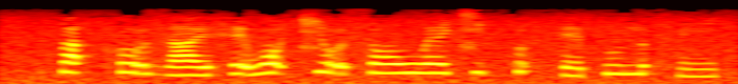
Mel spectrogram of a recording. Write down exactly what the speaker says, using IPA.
p ä˦ ʔ kʰ o̰˦˨ ʊ̯ z a˨ ɪ̯ h ḛ˦˨ w ɔ̰˦˨ t͡ɕ o̰˦˨ ʊ̯ s ɔ˦ w ɛ˦ t͡ɕ ḭ˦˨ k ʊ˦ ʔ pʰ e˨ p ũ˦ n ʊ˦ ʔ s ĩ˨

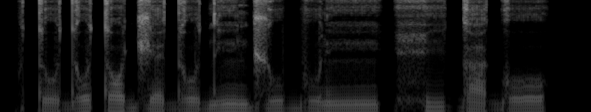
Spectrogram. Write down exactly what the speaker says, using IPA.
t o˨ d o˧ t ɔ˧ d͡ʒ ɛ˨ d o˨ d ĩ˧ d͡ʒ u˧ b u˧ ɾ ĩ˧ | h i˧ ɡ a˨ ɡ o˧

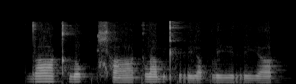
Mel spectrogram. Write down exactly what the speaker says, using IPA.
d aː˥˩ kʰ l o˦˥ k̚ t͡ɕʰ aː˦˥ k l a˥˩ m kʰ r i˩˦ a̯ p l iː˧ r i˧ a̯

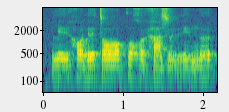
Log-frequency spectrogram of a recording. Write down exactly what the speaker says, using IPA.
l ɪː h ɒ l ɘ t ɒː k o ʁ ɵ h a z ɵ r ɪː ŋ ə

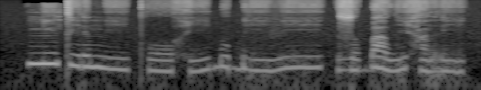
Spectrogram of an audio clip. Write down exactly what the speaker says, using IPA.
ɲ ĩ˦ t i˦ ɾ ɪ˦ m iː˨ pʰ oː˨ h iː˨˦ ɓ ʊ˦ ɓ iː˨ β iː˦ | z ʊ˨ ɓ a˦˨ w i˦ h ã˨ r i˨

